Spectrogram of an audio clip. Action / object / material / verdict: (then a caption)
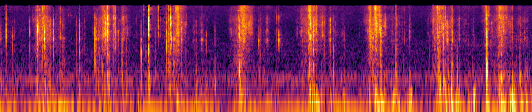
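scrape / rolled beeswax-coated cloth wrap / waxed cloth / none. A rolled beeswax wrap is held across the microphone and squeezed and crinkled with the fingers. The result is a continuous run of crisp crackling and crunching bursts, with bright, sharp peaks over a soft low rumble.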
